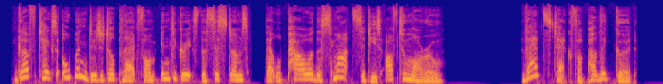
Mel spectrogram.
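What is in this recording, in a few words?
Asian English; GovTech Tech for Public Good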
